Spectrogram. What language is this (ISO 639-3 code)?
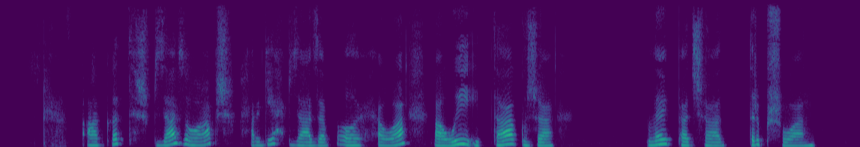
abq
